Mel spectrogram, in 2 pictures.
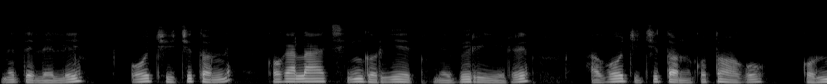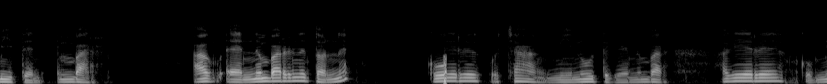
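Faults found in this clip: Damaged data in a compressed stream, 6.30–6.33 s: short blip, about 34 ms. Probable component is the decoder input. Bad or missing bytes in a frame, so the decoder misreads it, loses sync and hunts for the next frame header.

Same thing again at 12.70–12.73 s: identical 34 ms glitch, same decoder resync. Worth checking the transport or storage path for corruption, since it's hit twice.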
